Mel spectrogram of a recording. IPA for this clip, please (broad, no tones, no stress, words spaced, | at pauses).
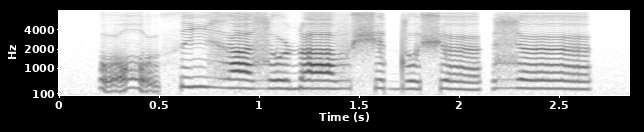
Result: o̰ʁṵθi ɣazoɳav ʃɘdoʃœ | zœ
